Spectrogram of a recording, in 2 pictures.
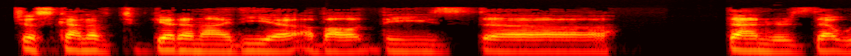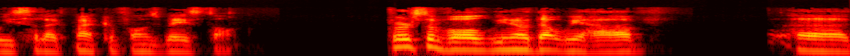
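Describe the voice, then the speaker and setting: Hoarse man presenting a webinar. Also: mid-range voice, a little mellow, dry recording, lo-fi sound. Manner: hesitant, many "uh" fillers. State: hoarse, has lost his voice. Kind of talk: technical webinar explanation. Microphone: studio condenser microphone.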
